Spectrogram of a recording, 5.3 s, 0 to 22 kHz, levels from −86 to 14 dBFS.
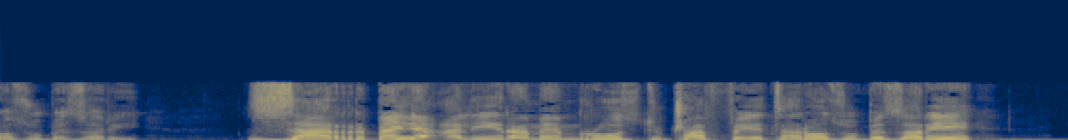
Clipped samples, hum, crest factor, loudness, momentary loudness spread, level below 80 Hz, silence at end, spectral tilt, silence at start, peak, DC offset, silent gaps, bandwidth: under 0.1%; none; 16 dB; -17 LUFS; 14 LU; -52 dBFS; 0.05 s; -3.5 dB/octave; 0 s; -2 dBFS; under 0.1%; none; 9.4 kHz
